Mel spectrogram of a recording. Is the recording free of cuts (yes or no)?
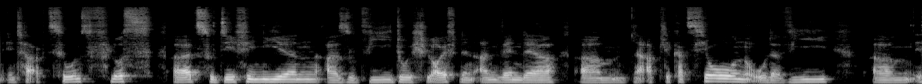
no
